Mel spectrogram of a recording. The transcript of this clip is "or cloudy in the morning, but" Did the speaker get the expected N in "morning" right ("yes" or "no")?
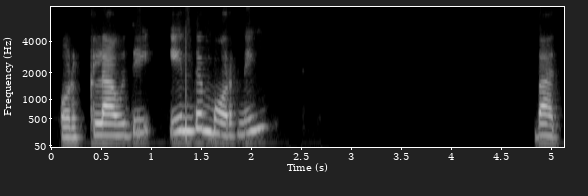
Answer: yes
